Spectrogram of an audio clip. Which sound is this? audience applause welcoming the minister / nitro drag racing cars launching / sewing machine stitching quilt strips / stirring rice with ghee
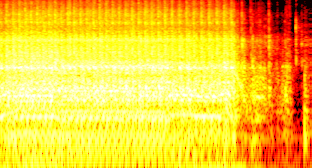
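sewing machine stitching quilt strips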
